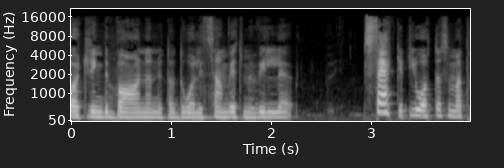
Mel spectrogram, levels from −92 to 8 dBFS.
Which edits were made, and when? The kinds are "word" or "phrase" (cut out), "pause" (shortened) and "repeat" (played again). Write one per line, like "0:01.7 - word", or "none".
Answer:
none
